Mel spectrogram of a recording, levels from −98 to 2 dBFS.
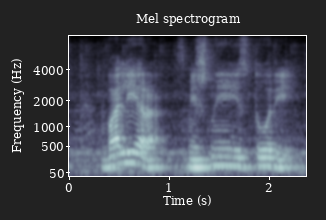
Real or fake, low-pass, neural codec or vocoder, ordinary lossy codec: real; none; none; none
